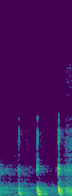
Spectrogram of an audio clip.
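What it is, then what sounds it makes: Baked soda bread loaf (hollow, cooked through). A freshly baked soda bread loaf, still hot and turned on its side, is tapped four times on its underneath. Each tap gives a short, hollow knock with a mid-pitched body and a faint brighter edge that dies away almost at once. The hollow sound shows the loaf is baked through and ready.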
